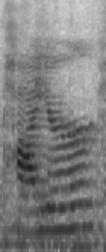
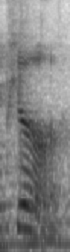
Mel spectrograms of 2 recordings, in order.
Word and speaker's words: Pyure: I'd always called it pyure. It's not intuitive that would be pure.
